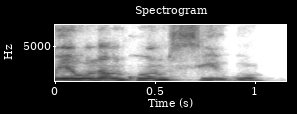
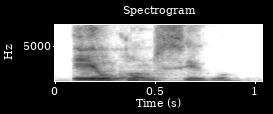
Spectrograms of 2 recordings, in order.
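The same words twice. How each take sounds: First: Saying "Eu não consigo" closed off and deflated; "Eu não consigo" with the chest closed, no energy; defeated tone. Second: "Eu consigo" said firm with an open chest; confident tone. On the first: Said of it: "a forma que eu falo já é diferente". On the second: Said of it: "A entonação já é completamente diferente". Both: Shown as a demonstration.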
